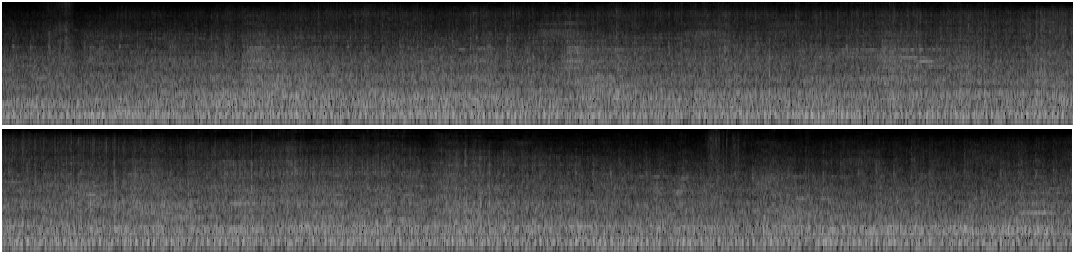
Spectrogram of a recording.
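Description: Steady city street noise, mostly traffic driving past, with an even low hum under it.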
